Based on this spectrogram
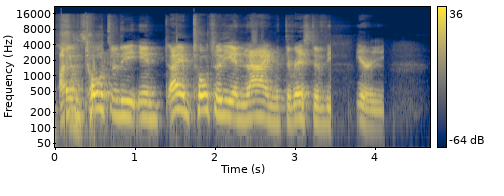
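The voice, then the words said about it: Deteriorating put-on accent, Australian-Texan. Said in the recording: “Your accent's slowly deteriorating. ... It's now Australian by way of Texas.”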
